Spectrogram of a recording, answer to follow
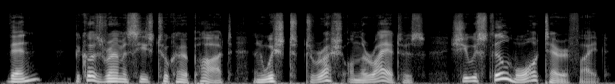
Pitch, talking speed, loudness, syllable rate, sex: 130 Hz, 175 wpm, -20 LUFS, 4.7 syllables/s, male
